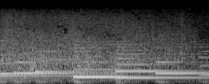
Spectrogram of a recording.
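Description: Gentle instrumental background music, a slow melody of held notes, over a wash of sea-wave noise that swells and fades.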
